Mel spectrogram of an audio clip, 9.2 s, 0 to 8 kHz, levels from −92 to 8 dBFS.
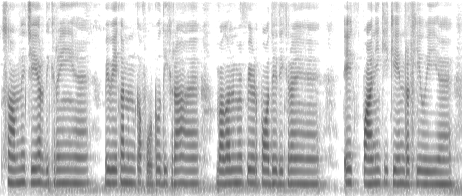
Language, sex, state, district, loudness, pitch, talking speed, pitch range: Hindi, female, Bihar, Saran, -33 LUFS, 200 Hz, 155 wpm, 195-205 Hz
